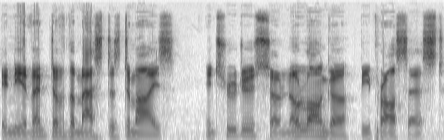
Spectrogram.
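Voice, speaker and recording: In a put-on character voice, a man talks at a moderate pace and medium pitch on a very clean recording with a silent background. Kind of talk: formal, mechanical.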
